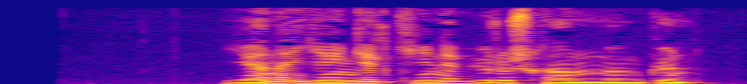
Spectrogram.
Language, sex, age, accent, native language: Uzbek, male, 18-24, Farg'ona, Uzbek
